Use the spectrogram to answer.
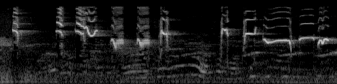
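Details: Oriental magpie-robin, tail opened cobra-style, singing a full, varied repertoire. Rich whistled notes come in short bursts, followed by longer steady, ringing tones near the end.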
